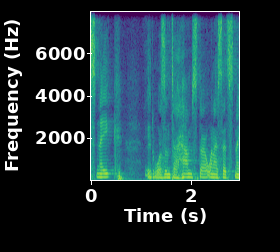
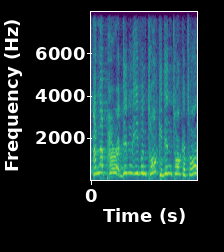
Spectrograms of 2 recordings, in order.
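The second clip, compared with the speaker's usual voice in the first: way up high, still disbelieving; high incredulous; 12 semitones higher, faster than usual. Retold or imitated. Owner amazed the parrot never talked, very high. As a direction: push it up in disbelief. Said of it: "He said".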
